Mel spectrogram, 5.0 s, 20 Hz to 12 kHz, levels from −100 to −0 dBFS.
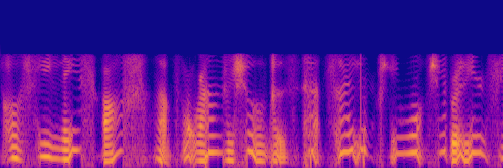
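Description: Throughout, the speech passes through a Codec 2 vocoder at what sounds like its 1.3 kbit/s mode. Only the pitch, voicing, energy and spectral envelope are sent. The decoder then rebuilds the voice from sine waves rather than keeping the original waveform. The damage is heavy: the whole clip sounds robotic and buzzy, with the natural texture of the voice replaced by a synthetic, harmonic drone.

From 1.81 to 2.06 s, bit errors on digital voice radio corrupt the vocoder's data, at a rate of roughly a few percent. At such a low bitrate each flipped bit alters the pitch, level, voicing or spectral shape of a whole frame. The quarter-second span, about five frames, lurches in pitch and loudness and breaks into warbling, garbled tones.

From 3.60 to 3.78 s, a second burst of bit errors hits about three frames, this time at a heavier rate, around 7 percent. The synthetic voice again jumps erratically in pitch and tone colour, and the sound briefly collapses into bleeps and robotic gibberish.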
